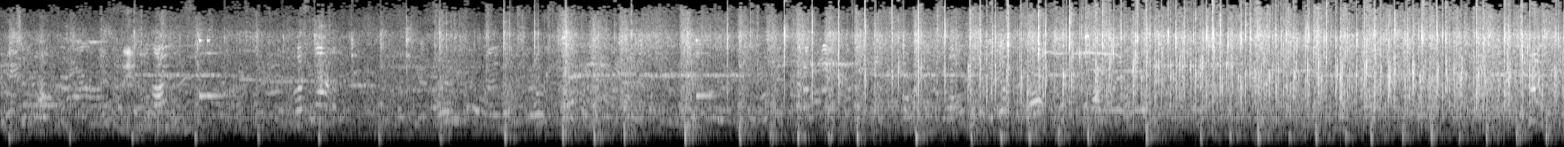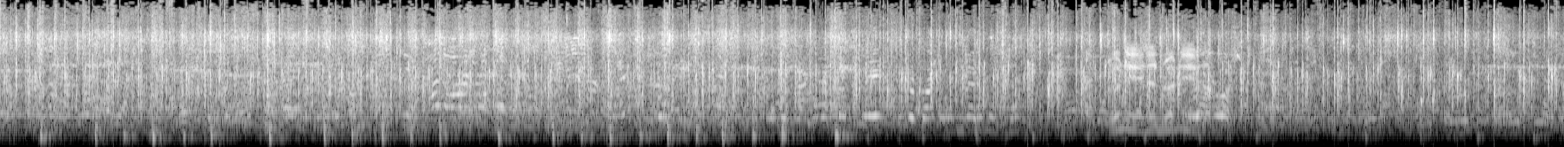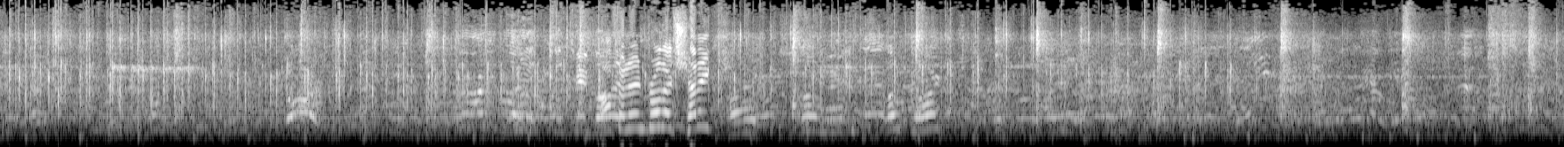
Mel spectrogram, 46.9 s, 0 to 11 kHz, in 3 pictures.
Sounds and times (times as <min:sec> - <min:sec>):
Speech: 0:00.0 - 0:12.0, 0:14.0 - 0:28.4, 0:29.0 - 0:46.9.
